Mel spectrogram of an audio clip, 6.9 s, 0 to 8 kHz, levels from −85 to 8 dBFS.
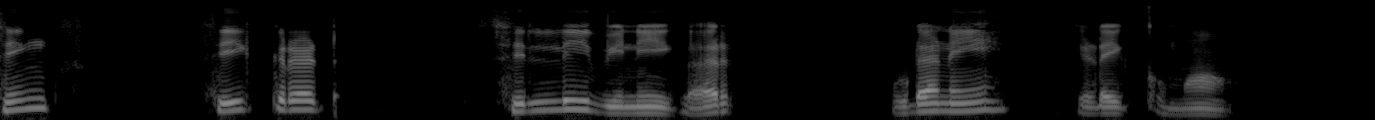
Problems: none marked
